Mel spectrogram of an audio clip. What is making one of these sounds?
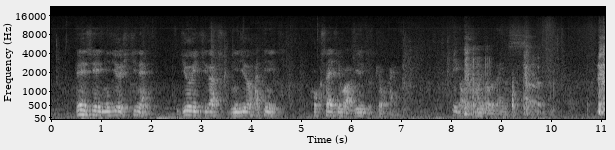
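An elderly man speaks calmly through a microphone in an echoing hall.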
